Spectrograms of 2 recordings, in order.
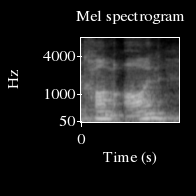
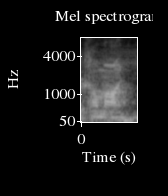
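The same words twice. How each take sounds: First: "Come on" with "on" lifting at the end; rising challenge. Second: "Come on" dropped low and softer, falling on "on"; falling dismissal. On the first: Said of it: "heard "Come on". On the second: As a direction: say "Come on" low and soft, as a mere protest. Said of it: "I heard "Come on". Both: Retold or imitated.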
